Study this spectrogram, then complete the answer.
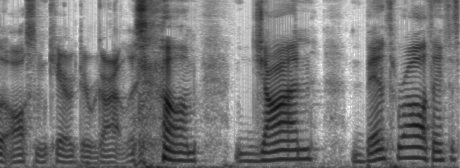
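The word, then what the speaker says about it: Jon Bernthal: he was still an awesome character regardless um john benthrall this is how you say his name he's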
